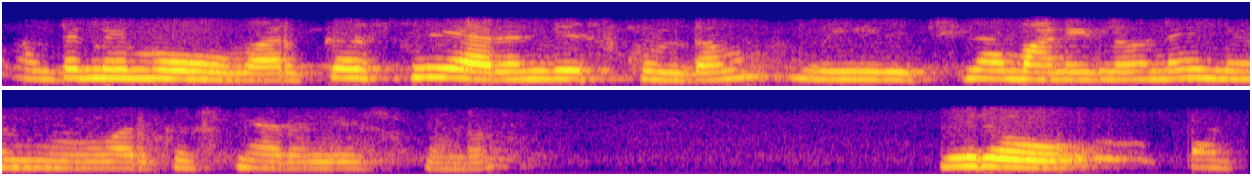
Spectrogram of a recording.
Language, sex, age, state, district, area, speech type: Telugu, female, 30-45, Telangana, Karimnagar, rural, conversation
